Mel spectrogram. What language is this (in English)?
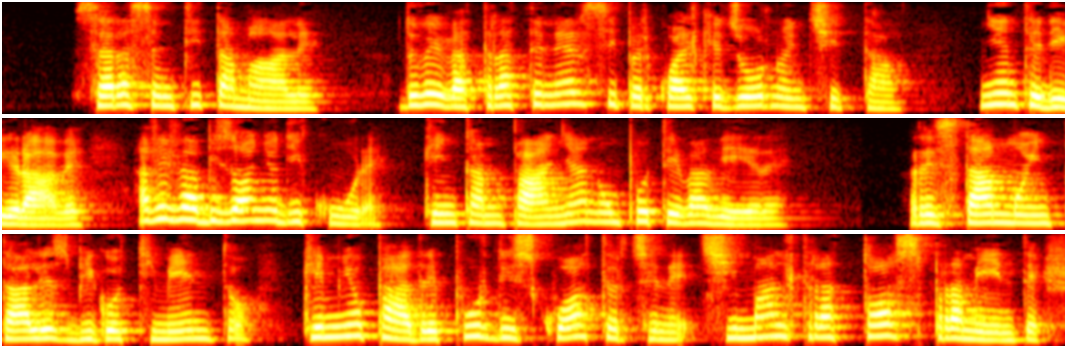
Italian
